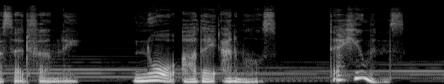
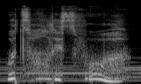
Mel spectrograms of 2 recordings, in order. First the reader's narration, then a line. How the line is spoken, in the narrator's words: whispered Krista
